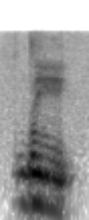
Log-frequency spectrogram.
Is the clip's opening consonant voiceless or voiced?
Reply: voiced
